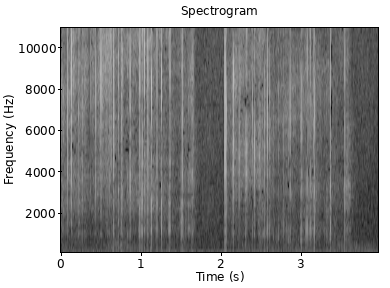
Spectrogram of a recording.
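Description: Fingertips with short painted nails rub and flick across the edges of a fanned-out deck of thin coated-cardboard "The Mind" game cards held in one hand. The result is a continuous stream of quick, bright crinkling and riffling clicks over a steady low hum, with one sharper, louder flick about halfway through.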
